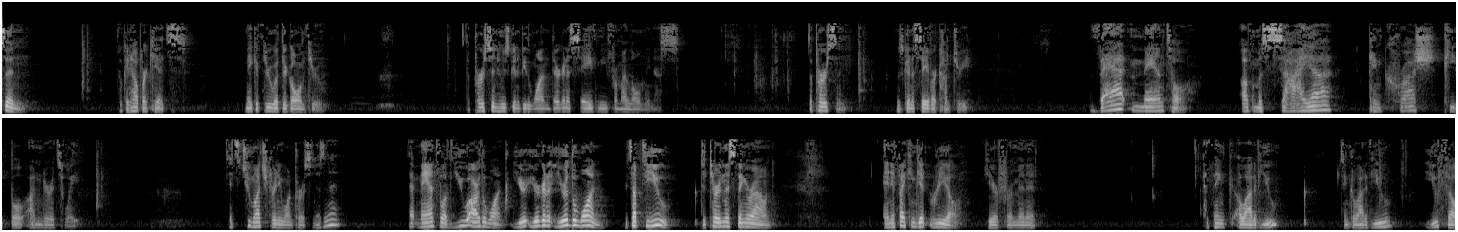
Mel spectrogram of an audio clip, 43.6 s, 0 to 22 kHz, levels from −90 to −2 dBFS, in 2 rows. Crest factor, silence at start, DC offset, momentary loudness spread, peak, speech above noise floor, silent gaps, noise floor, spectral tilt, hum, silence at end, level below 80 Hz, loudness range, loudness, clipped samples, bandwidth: 26 dB; 0 s; under 0.1%; 20 LU; -10 dBFS; 47 dB; none; -80 dBFS; -3.5 dB/octave; none; 0 s; -74 dBFS; 12 LU; -33 LUFS; under 0.1%; 10 kHz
